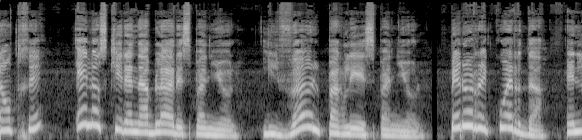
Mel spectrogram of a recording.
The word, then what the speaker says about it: ils veulent: La prononciación ils veulent, elles veulent. No se pronuncia la S y tampoco no se pronuncia ENT.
